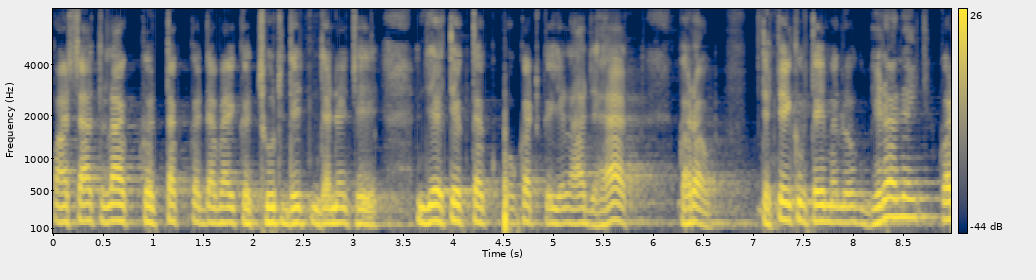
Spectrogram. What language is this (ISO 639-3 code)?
mai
